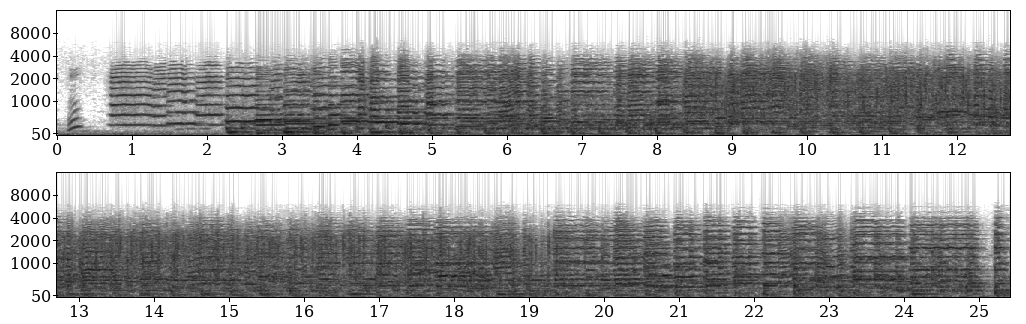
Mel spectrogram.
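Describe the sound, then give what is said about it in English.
A band with a trumpet section plays the Wisconsin fight song "On Wisconsin", loud and brassy with a brisk marching beat, carrying on steadily for about twenty-five seconds with no voices over it. “Artie, can you play On Wisconsin, please, sir?”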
